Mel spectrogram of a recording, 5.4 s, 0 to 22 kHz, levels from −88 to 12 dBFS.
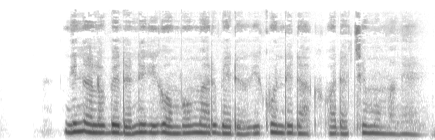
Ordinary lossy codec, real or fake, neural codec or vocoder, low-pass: MP3, 64 kbps; fake; vocoder, 44.1 kHz, 128 mel bands, Pupu-Vocoder; 19.8 kHz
